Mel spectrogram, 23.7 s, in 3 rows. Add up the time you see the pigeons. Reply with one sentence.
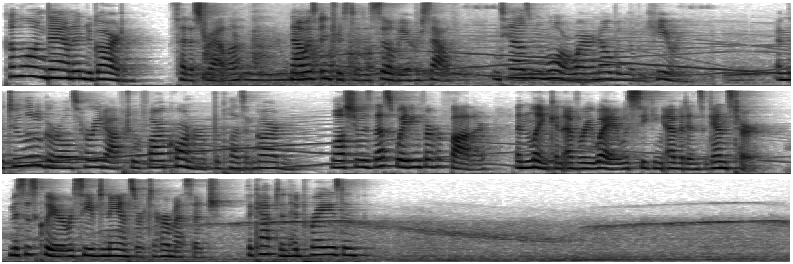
You can hear the pigeons for 6 seconds altogether.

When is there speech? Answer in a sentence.
You can hear the speech from 0.1 to 19.4 s.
